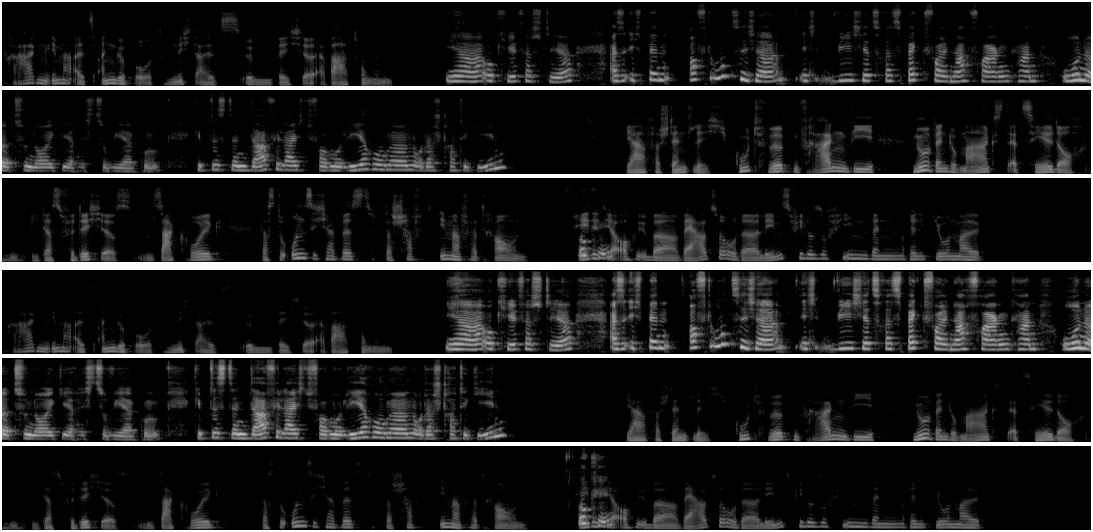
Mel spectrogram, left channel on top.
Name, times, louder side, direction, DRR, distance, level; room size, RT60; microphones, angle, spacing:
voice 1, 0.0-3.9 17.1-27.0 27.5-31.6, left 2 dB, 60° left, 2.1 m, -42 dB
voice 2, 4.4-15.9 27.5-27.9, right 6 dB, 80° right, 0.9 m, -29 dB
head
